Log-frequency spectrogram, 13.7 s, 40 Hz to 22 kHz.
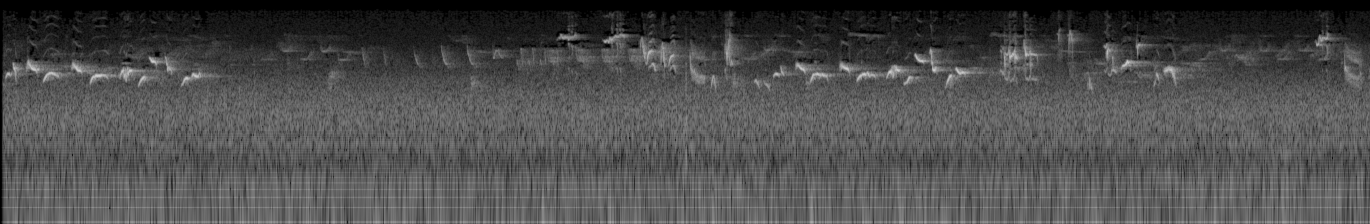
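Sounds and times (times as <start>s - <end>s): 
Eurasian blackcap singing: 0.0s - 13.6s
soft steady hiss: 0.0s - 13.6s.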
